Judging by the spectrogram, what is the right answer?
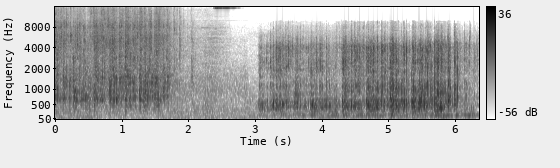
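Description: Car tyre rolling over a row of upturned aluminium foil cups, crushing them flat with a dense metallic crinkling and crackling. It comes in two stretches: about two seconds, a short lull, then about three seconds more.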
